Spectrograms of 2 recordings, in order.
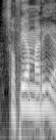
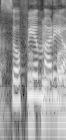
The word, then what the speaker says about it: Sophia Maria: Yeah, say it like that. Sophia Maria. Sophia Maria.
